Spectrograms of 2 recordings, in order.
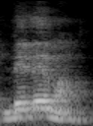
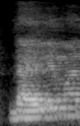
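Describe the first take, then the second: First: The first syllable is pronounced like 'dih'. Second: The first syllable is pronounced like 'die'. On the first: The speaker calls it right. "यहाँ पे डी pronounce हो रहा है" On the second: The speaker calls it wrong. "डायलेमा नहीं"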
